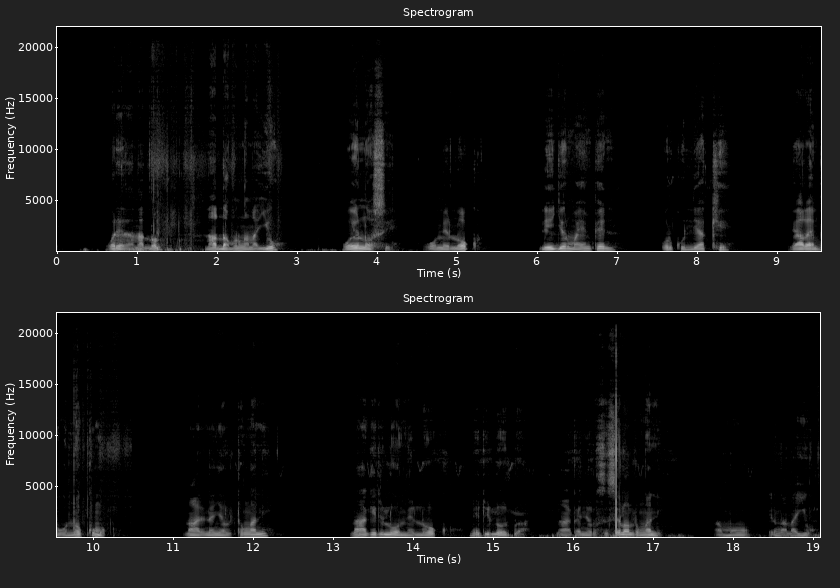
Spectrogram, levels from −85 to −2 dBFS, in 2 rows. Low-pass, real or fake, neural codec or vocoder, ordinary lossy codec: none; real; none; none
